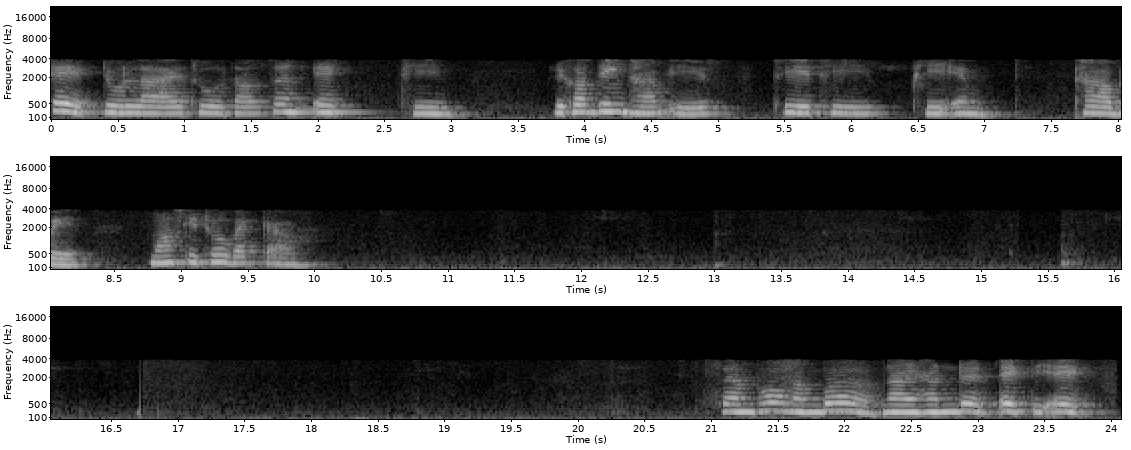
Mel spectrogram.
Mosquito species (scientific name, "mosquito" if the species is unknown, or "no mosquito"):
no mosquito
